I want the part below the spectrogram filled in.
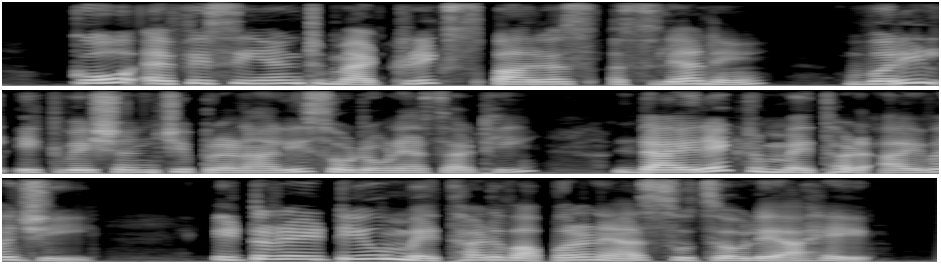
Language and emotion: Marathi, neutral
